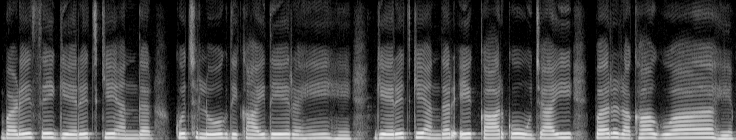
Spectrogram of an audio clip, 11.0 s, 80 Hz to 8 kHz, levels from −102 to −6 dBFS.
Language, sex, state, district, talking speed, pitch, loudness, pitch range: Hindi, female, Bihar, Jahanabad, 120 wpm, 220 Hz, -23 LUFS, 210-230 Hz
